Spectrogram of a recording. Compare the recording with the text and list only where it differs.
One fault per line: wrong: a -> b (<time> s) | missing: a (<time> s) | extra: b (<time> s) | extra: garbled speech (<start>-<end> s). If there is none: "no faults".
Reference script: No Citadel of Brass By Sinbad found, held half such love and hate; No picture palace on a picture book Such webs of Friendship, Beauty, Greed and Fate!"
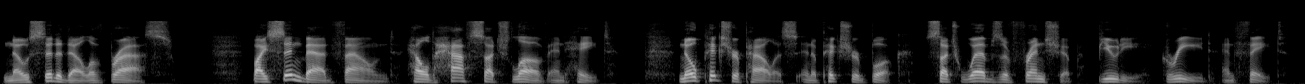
wrong: on -> in (8.0 s)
